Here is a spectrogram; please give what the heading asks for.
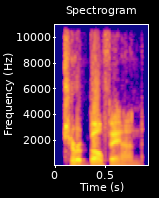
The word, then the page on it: turbofan: American English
